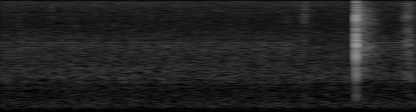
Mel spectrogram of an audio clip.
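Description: Scissors snip through a root.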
